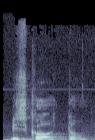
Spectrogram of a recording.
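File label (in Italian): "biscotto", vocabolario dialettale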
